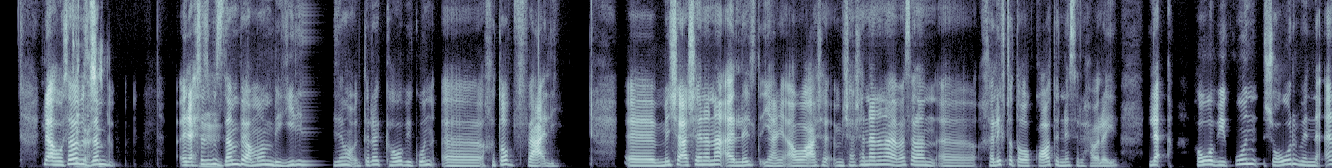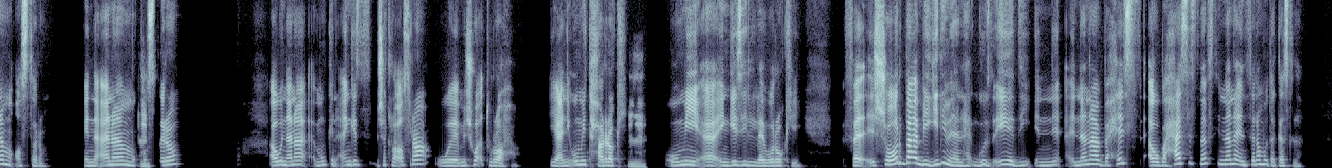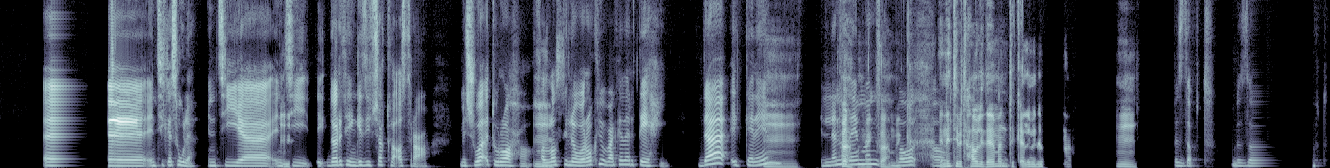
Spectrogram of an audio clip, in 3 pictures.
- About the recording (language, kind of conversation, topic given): Arabic, advice, ليه بحس بالذنب لما أرتاح وأستمتع بالراحة بدل ما أشتغل؟
- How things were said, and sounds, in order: distorted speech; unintelligible speech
